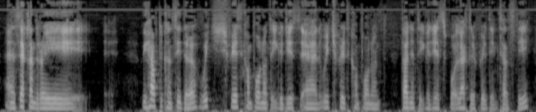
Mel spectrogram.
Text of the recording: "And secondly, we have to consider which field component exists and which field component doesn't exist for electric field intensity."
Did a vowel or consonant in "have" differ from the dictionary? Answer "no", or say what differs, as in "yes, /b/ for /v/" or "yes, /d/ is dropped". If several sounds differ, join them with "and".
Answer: yes, /f/ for /v/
